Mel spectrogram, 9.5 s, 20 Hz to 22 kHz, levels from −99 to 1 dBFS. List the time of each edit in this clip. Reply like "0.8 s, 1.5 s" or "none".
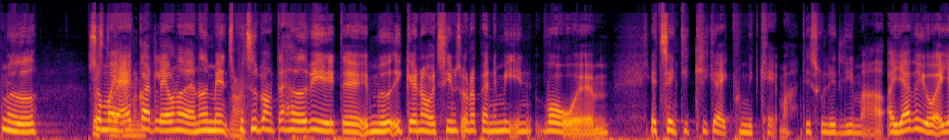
none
